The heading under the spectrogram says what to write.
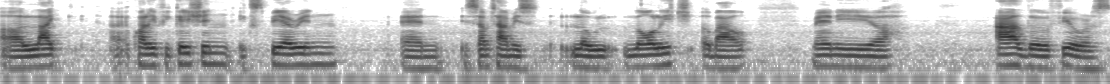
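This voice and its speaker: A man speaks very slowly, with long, frequent pauses. His medium-pitched voice has a dark, mellow tone and a monotone, flat intonation. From Vietnam. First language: Vietnamese. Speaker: English learner. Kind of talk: speaking exam practice. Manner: halting.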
